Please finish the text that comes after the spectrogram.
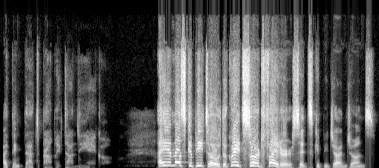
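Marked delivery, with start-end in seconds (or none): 0.1-1.6 whisper. Real, not acted. Whispered aside to listeners. 2.4-4.4 higher, bold little sword fighter; proud swashbuckling pup announcing himself; storybook hero voice, pitched up; hero dog voice. Acted.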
